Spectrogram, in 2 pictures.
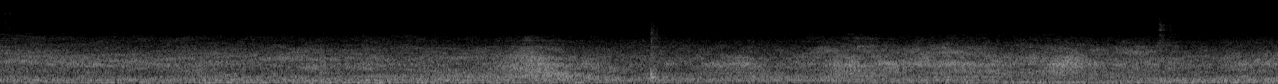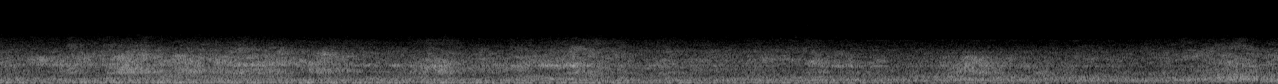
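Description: Business jet on the runway at Amsterdam Schiphol Airport, a steady, distant broadband jet roar that holds fairly even for the whole stretch, with no talk.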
